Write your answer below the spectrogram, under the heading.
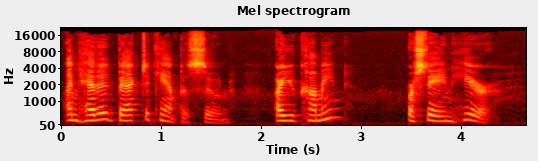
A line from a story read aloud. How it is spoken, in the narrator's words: He keeps his voice steady and even and says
